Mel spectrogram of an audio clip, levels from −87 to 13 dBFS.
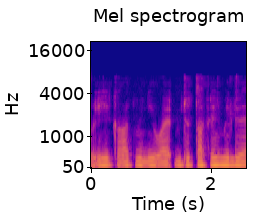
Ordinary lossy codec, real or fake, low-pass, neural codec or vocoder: none; real; 7.2 kHz; none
